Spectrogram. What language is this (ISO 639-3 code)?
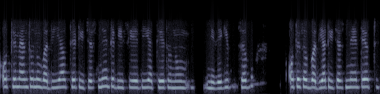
pan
